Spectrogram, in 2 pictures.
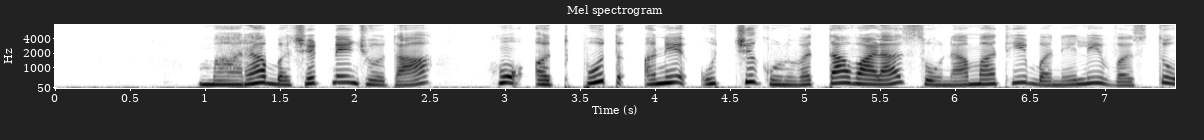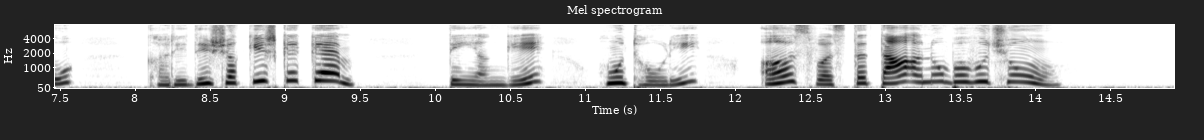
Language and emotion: Gujarati, fearful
